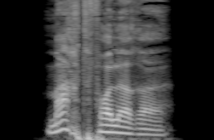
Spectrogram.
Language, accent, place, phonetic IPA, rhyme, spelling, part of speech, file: German, Germany, Berlin, [ˈmaxtfɔləʁə], -axtfɔləʁə, machtvollere, adjective, De-machtvollere.ogg
- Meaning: inflection of machtvoll: 1. strong/mixed nominative/accusative feminine singular comparative degree 2. strong nominative/accusative plural comparative degree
